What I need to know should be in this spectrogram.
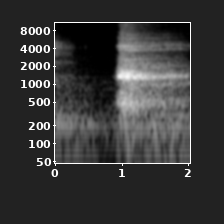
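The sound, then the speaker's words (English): One deep breath: near silence, then a sudden soft, airy rush of breath that swells quickly and tapers off slowly. “So deep breath.”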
